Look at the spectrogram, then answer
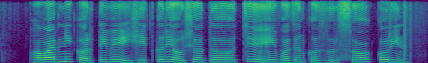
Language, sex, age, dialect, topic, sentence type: Marathi, female, 25-30, Varhadi, agriculture, question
